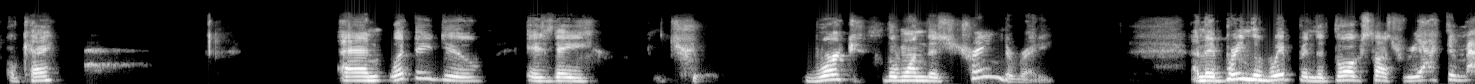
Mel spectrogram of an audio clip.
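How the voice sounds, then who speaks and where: Husky-voiced man giving a fired-up pep talk. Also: high-pitched, low-quality recording. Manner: energetic, preachy, repeats affirmations. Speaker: motivational speaker for a trading group. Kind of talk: motivational talk to an audience.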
